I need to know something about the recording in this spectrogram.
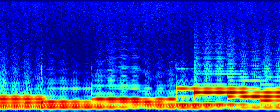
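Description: Instrumental song intro of sustained electronic keyboard chords, the chord changing every second or so.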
